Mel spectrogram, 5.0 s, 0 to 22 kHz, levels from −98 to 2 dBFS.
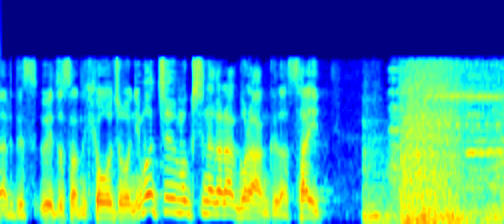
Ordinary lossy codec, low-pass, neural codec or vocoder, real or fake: none; 7.2 kHz; vocoder, 44.1 kHz, 80 mel bands, Vocos; fake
